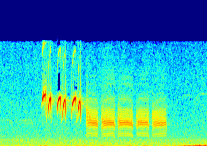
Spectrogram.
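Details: Black-capped chickadee (Poecile atricapillus) giving its namesake chick-a-dee-dee call: four thin, high 'chick-a' notes, then five quick, harsh, buzzy 'dee' notes, with a faint low rumble behind.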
